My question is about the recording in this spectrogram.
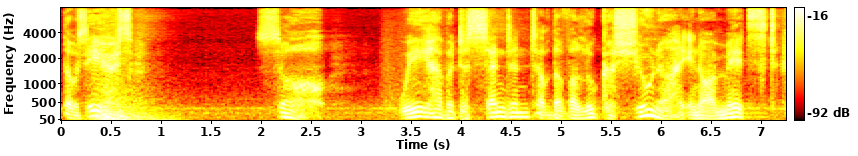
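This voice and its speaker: A man's voice: low-pitched, expressive, slow pace, gravelly, long pauses, fairly bright tone, a little hiss or hum, heavily acted. A man voicing an ailing old temple leader, a gloating villain in a video game, delivering a grandiose, menacing monologue. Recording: game dialogue with music underneath. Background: music.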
